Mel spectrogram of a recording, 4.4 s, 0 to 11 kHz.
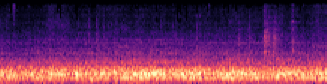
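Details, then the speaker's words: Old potter's kick wheel with a wide 160–180 lb flywheel spinning on momentum: steady low rumble with faint hum, rougher than it should be; worn flywheel bearings. "the bearings you can probably hear that they're not the the best bearings this is an old old kick wheel"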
